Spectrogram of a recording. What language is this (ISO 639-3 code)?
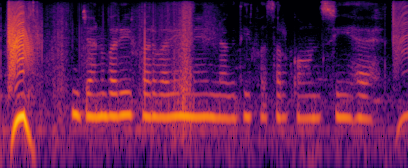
hin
